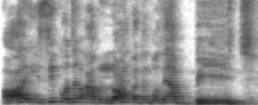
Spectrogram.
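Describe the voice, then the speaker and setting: A man's voice: very high-pitched, steady tone, normal speed, roomy sound, recorded from a distance. A man teaching English grammar in a classroom lesson. He puts questions to the students, answers them himself, and has them repeat words after him.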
